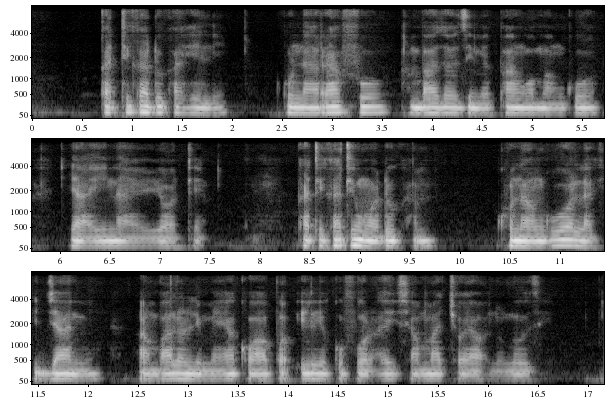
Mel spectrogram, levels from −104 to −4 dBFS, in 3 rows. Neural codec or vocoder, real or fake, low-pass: codec, 44.1 kHz, 7.8 kbps, DAC; fake; 7.2 kHz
